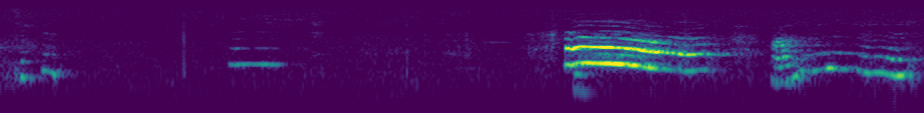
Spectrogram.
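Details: Pet Siberian Husky named Gunner reacting to a brain freeze from ice cream indoors: faint brief whines, then a loud wavering howl-like whine that rises and falls, followed by a second, lower moaning whine.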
